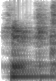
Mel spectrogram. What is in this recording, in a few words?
"kicked", robot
